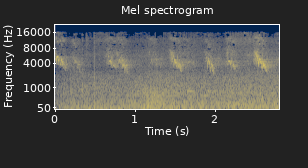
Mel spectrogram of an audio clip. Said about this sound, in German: Dieses Chilp, Chilp, wie der Vogelkundler es beschreibt, ist der Spatzenruf. Hier in den Hecken am Rand der Pestalozzi-Wiese an der Bahnhofstraße chilpt's noch gewaltig.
